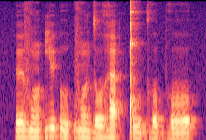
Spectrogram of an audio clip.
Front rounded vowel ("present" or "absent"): present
